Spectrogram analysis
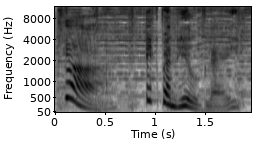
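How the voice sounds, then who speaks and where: A woman's voice: mid-range voice, huge pitch swings, takes it slowly, music in the background, pitched above the performer's own voice. A woman voicing a demanding, never-satisfied fisherman's wife with haughty airs in a fairy-tale audiobook. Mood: pleased. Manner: imperious, complaining.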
